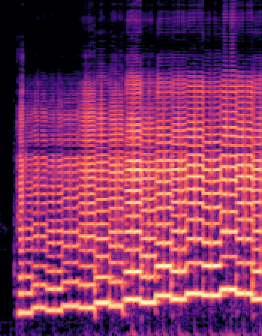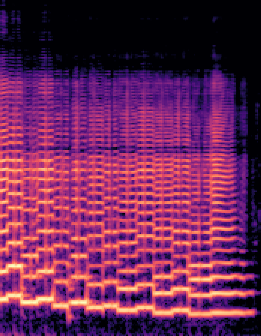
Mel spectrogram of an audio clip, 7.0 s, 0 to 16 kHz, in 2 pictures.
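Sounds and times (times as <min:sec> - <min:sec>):
tonguing on a wind instrument: 0:00.2 - 0:06.9.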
